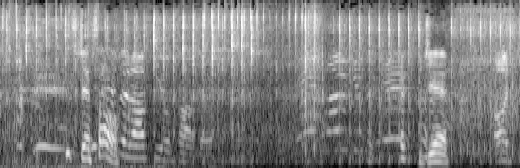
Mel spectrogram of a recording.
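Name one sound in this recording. Paintball guns fire in rapid popping bursts.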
